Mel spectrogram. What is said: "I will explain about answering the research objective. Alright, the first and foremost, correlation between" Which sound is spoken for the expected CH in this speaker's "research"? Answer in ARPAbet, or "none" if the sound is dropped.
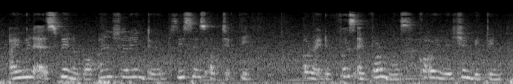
S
